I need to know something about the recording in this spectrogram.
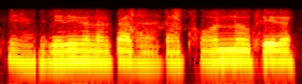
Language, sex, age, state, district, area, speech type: Hindi, male, 18-30, Bihar, Muzaffarpur, rural, conversation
